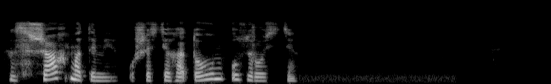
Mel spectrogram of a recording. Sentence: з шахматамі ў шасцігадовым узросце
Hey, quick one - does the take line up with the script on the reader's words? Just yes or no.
yes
